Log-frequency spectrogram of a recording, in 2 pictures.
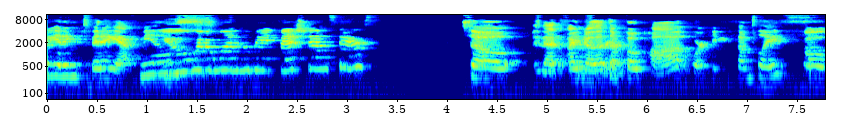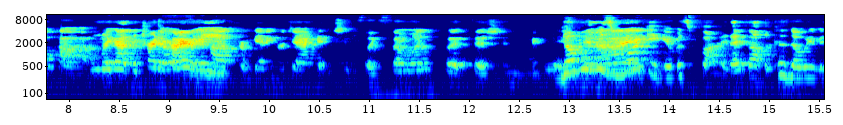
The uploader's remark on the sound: The audio on the episode isn’t great lol we tried.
